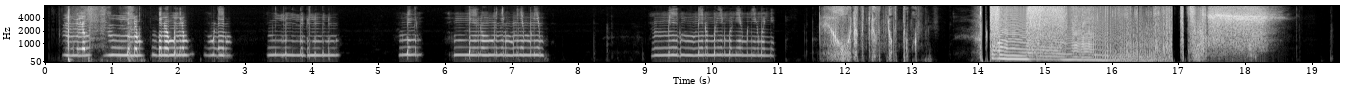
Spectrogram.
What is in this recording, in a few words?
voice message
